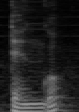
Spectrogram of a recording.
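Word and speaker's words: tengo: okay now this is has two syllables so the first one has the stress Tango Tango okay which is just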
